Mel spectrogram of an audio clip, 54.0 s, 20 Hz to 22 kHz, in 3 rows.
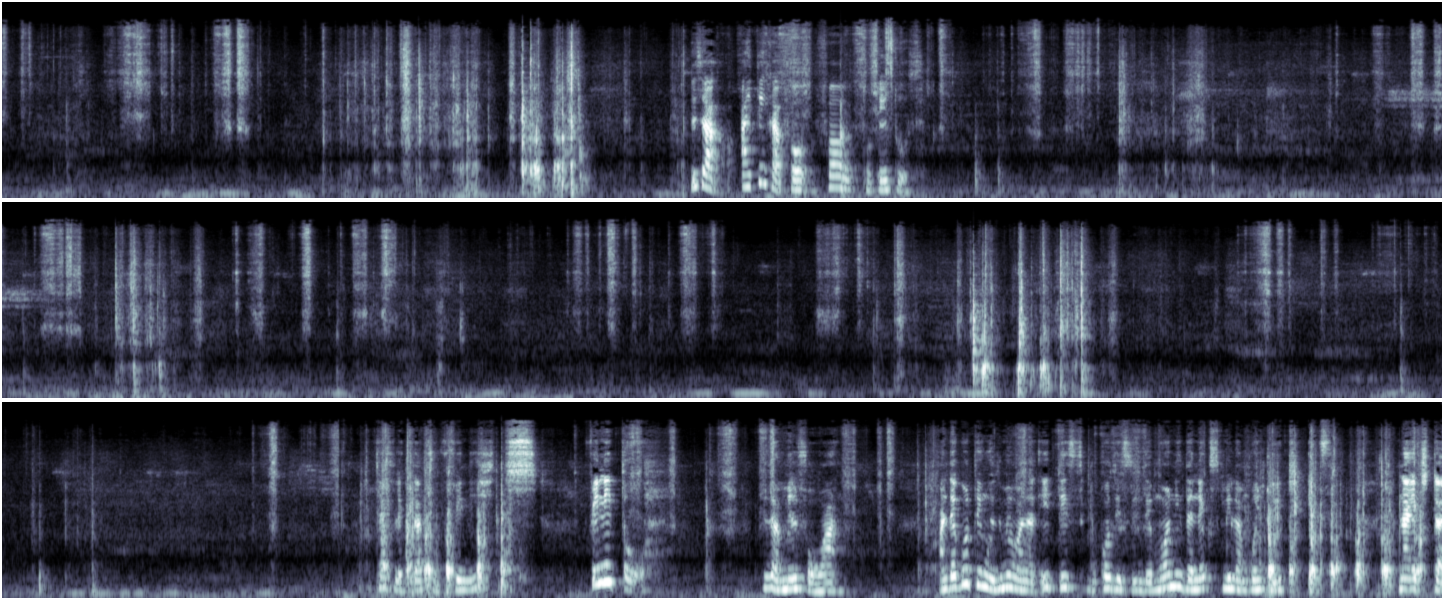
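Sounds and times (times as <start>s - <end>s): knife cutting potatoes: 51.4s - 54.0s.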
